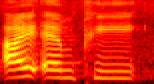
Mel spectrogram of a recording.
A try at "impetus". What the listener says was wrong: Now, when you say impetus, impetus, you are making a mistake. That E takes the long sound E.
